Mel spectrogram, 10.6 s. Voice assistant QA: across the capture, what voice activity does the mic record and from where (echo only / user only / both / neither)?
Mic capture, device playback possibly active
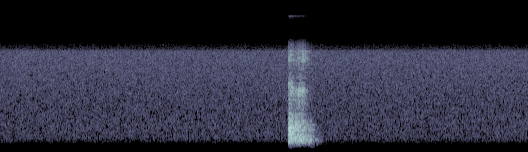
user only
